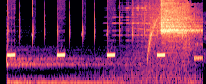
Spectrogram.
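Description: Countdown intro sound effect: a short electronic beep once a second, four times, over a low rumbling drone with faint ticks between the beeps. Near the end a rising whoosh and hiss come in, with a final, slightly lower beep.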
